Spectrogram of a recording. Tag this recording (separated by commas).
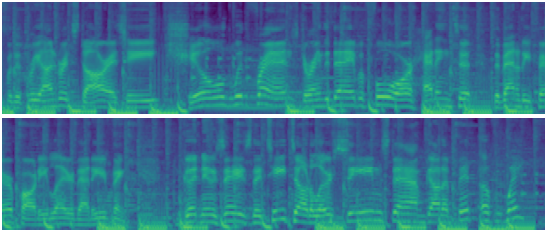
Speech, Music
